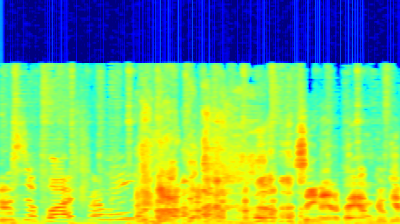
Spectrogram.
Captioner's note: everyone laughs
